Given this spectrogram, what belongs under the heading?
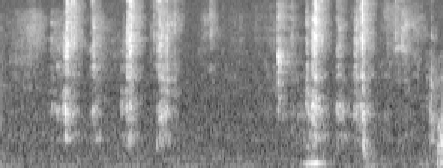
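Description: Scissors snip through material while trimming a cornice board for wall art, a series of short, quiet cuts in irregular bursts, close by and with no one talking.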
